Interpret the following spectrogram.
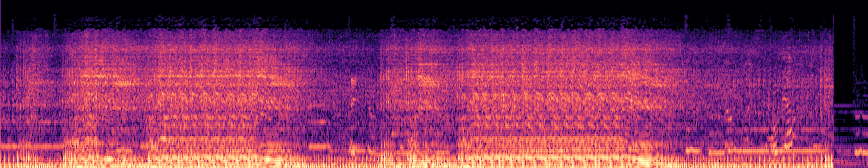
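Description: KTM Duke's single-cylinder engine idling and being revved twice by hand at a standstill. Each time the revs climb, hold high for a couple of seconds, then drop back to idle.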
